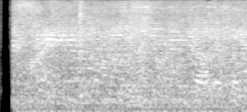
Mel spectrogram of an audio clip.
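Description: Indistinct background chatter of many voices in a busy restaurant, with a low steady hum underneath. It starts abruptly after a split second of silence.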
